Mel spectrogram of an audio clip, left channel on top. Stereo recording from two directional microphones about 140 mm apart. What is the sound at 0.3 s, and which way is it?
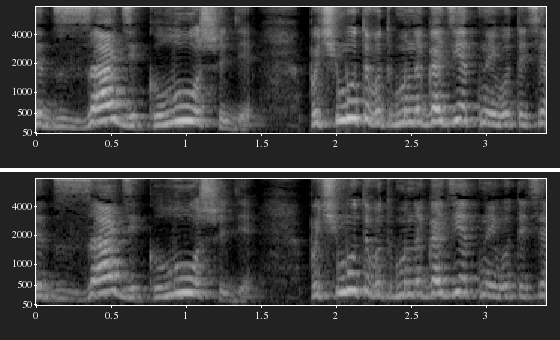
A woman's voice, 35° left (ahead or behind).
